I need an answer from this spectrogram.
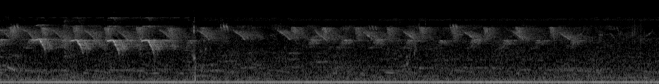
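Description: A bird calling a fast run of short, falling chirps, about four a second, loudest over the first two seconds and trailing off near the end, over a steady low hum.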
